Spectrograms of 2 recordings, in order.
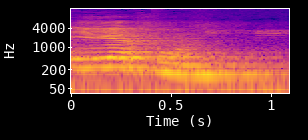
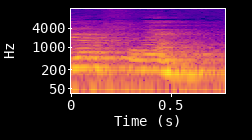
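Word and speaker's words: earphone: ध्यान दीजिएगा, एक कुछ लोग बोलते हैं एयरफोन, कुछ लोग बोलते हैं एयरफोन। एयरफोन इज a wrong pronunciation होता है, सही प्रोनाउंसिएशन जो होता है वह होता है ईयरफोन।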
